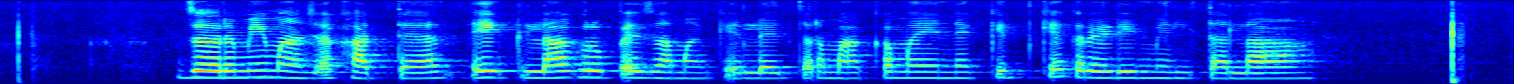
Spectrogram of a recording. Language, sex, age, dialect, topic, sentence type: Marathi, female, 18-24, Southern Konkan, banking, question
